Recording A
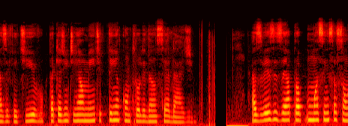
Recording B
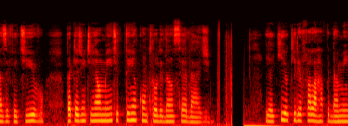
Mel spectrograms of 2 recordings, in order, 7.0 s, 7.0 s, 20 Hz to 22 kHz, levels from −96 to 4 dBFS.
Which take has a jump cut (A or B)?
A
